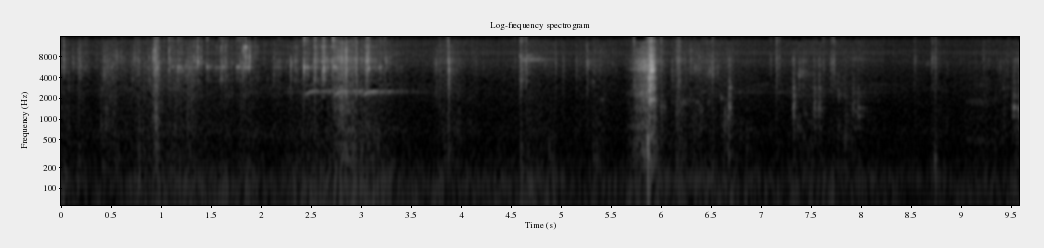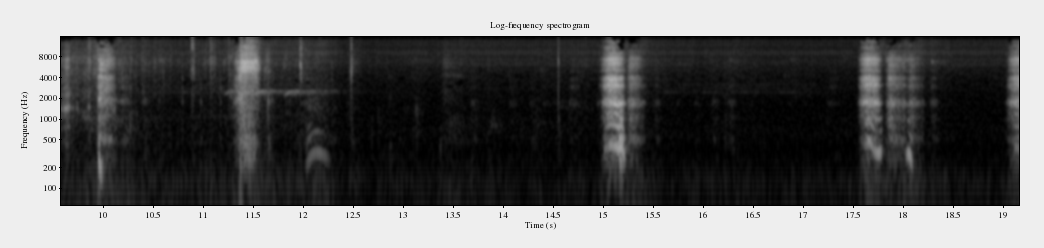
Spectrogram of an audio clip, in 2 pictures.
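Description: About five short bursts of a person's stifled laughter, spaced several seconds apart with quiet between, over faint splashing of a dog's paws in water pooled on a mesh pool cover.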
